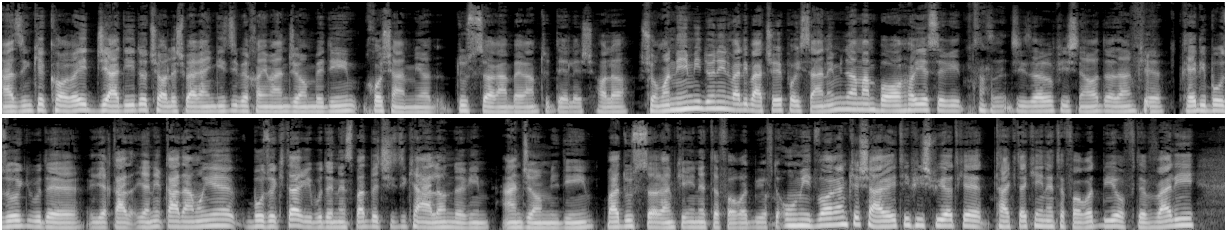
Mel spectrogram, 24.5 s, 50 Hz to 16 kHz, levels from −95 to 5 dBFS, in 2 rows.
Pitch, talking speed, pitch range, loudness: 130 Hz, 170 wpm, 120-140 Hz, -17 LUFS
